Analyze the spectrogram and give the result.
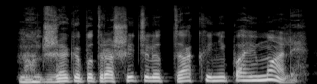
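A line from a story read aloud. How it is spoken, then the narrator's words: Exclaiming. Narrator (Russian): воскликнул Джеймс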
